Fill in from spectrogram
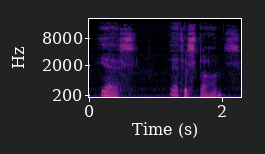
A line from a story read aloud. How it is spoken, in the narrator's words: in a tentative voice, her friend responded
